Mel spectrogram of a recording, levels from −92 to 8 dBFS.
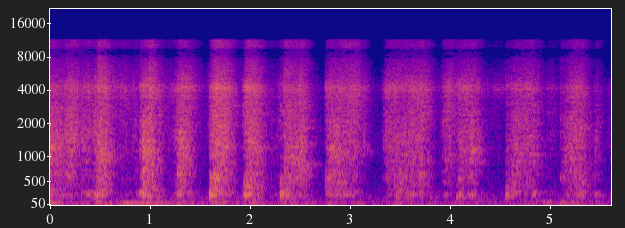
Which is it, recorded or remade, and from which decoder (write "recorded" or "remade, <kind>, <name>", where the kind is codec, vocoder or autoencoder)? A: recorded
